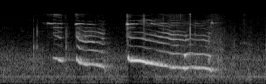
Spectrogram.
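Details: Two drawn-out, high, tonal whines from a beagle puppy, each falling steadily in pitch, the second longer and louder, with a short quiet gap between them.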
